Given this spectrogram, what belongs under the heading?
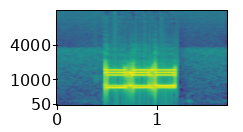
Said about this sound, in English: I'm going to have to hit touch tones at you.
